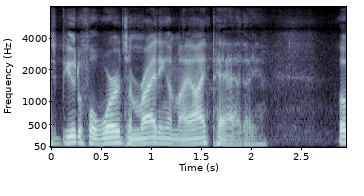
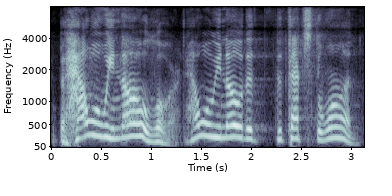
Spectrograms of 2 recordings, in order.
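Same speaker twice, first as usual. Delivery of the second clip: anxious questioning; 9 semitones higher than usual. Acted. Disciple asking the Lord how we will know, anxious questioning. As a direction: plead for an answer, pitched up.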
